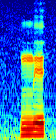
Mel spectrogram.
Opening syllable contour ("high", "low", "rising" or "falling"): high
